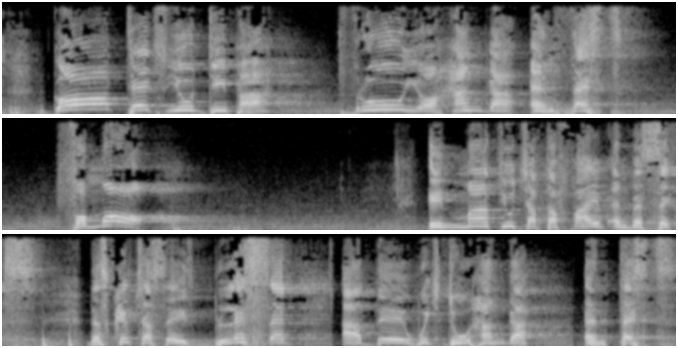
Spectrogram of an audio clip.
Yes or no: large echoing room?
yes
